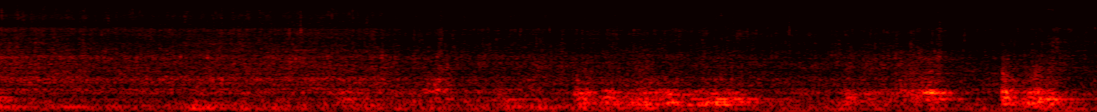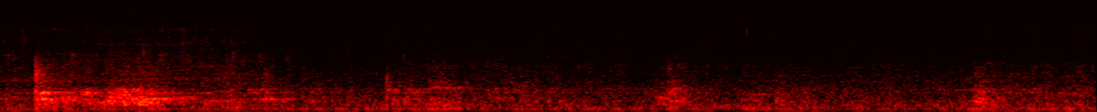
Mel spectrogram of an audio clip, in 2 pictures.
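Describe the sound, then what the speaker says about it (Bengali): A little water poured into cooked-down egg curry masala in a pan gives a quiet, close splashing and trickling that swells briefly in the middle, under a faint background hum, with no talking. "এখন আরও একটু জল দিয়ে দিচ্ছি।"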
